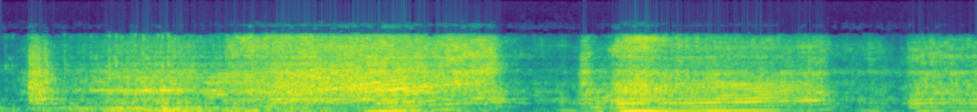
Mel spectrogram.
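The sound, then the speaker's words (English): A car engine roars and revs hard for several seconds, dips briefly, then surges again as the car speeds away from an inn along a forest road, loud with a rough, mechanical rumble. “Speeding away from the inn, Major Carroll is unaware that the wily Gottfried has sent him on a false trail”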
